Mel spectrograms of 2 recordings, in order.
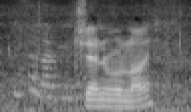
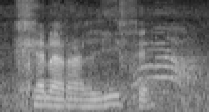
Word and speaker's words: Generalife: into this place called General Life. I was just speaking to some Spanish girls and they informed me that it's actually pronounced Generalife.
